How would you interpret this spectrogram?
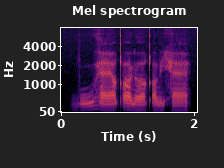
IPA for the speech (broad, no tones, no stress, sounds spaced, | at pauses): b uː ɦ æː qʼ ʌː ɳ ʌː qʼ æ ɳ i h æ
